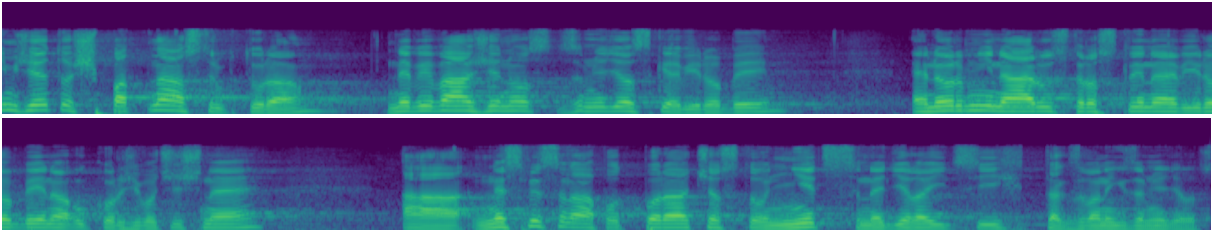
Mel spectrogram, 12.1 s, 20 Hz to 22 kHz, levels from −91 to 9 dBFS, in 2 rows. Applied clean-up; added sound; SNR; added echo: none; none; none; none.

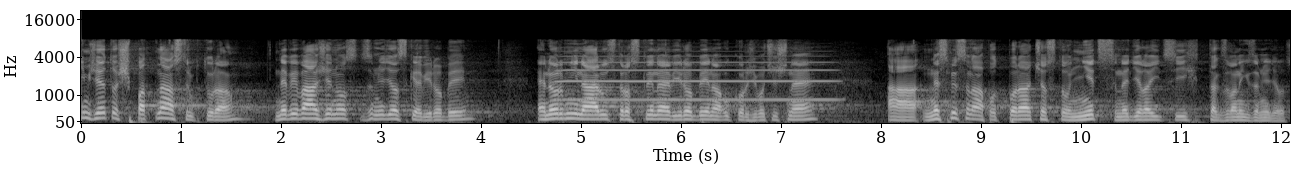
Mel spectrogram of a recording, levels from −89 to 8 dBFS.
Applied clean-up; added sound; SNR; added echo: none; Trumpet; 9 dB; none.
